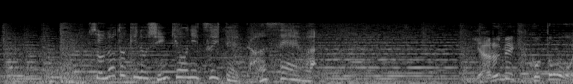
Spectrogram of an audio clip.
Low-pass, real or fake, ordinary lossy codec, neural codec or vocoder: 7.2 kHz; real; none; none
